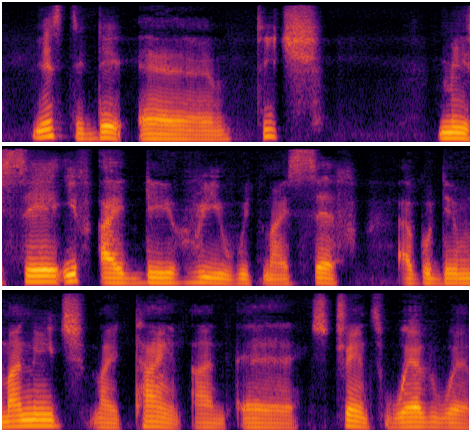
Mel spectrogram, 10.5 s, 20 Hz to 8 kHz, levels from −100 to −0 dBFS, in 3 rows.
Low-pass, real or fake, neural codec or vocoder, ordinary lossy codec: none; fake; codec, 16 kHz, 1.1 kbps, Voila-Tokenizer; none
